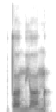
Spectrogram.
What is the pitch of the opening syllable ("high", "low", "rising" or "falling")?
low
